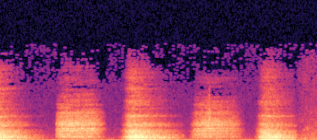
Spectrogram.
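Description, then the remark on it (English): Fast, forceful holotropic breathing with no pauses, about four loud in-and-out breaths in a steady rhythm, with no talking. “basically holotropic breathing is what you have to do is for an extended period of time, you have to breathe like this.”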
